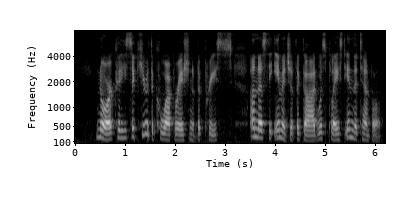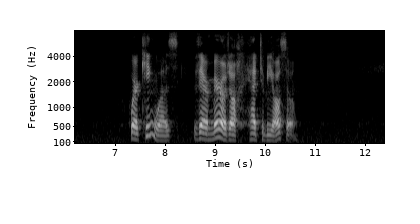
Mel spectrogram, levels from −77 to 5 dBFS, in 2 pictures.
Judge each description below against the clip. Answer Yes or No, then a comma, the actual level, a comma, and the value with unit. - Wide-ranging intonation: Yes, wide, 6.5 semitones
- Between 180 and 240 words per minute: No, average, 145 wpm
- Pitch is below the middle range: No, medium, 165 Hz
